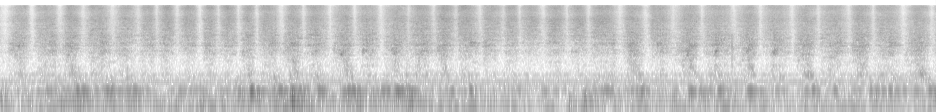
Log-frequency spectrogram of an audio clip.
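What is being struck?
Laminate table top.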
